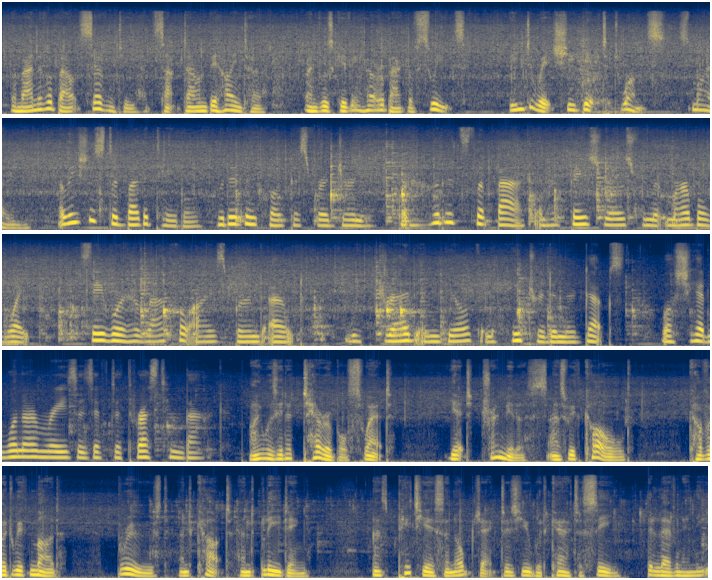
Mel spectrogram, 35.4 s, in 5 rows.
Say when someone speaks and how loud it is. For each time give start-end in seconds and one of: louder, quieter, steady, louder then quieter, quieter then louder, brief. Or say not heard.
0.0-35.3 steady.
